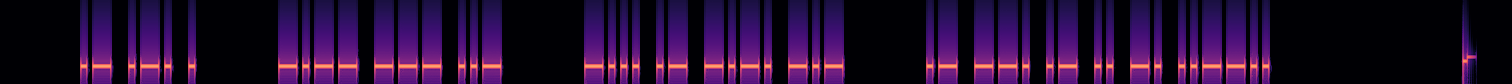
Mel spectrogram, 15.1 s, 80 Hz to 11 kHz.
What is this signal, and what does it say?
Morse code, heard as a keyed tone, about 20 wpm, 700 Hz. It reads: ARE YOU BACK AGAIN?
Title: 2x Word-Spacing - Sentences from Top 200 Words - 20wpm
